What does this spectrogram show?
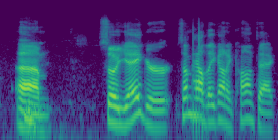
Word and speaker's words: Yeager: So in 1954, she went to Miami and she met a photographer named Bunny Yeager, or Yeager, I think it's pronounced. So Yeager, somehow they got in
